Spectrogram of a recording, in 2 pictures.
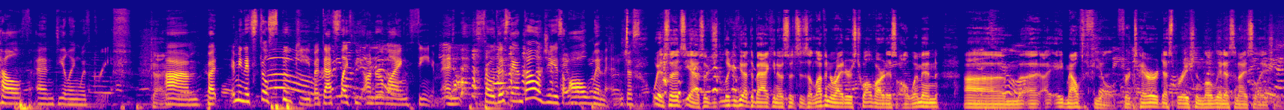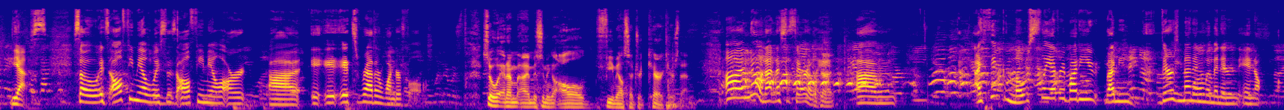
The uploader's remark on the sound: Live from Nexus 419. We are back with a live episode from the awesome new shop Nexus 419 just outside of Toledo!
